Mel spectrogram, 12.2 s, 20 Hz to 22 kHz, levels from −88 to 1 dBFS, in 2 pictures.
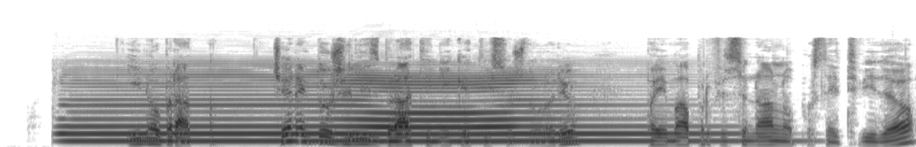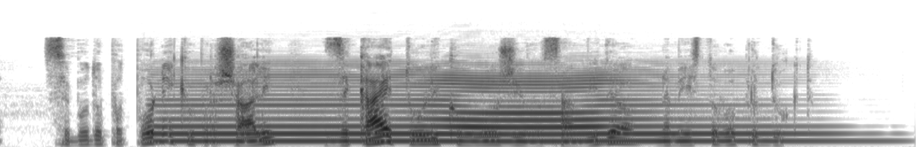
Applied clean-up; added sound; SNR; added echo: none; Wind instrument, woodwind instrument; -3 dB; none.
